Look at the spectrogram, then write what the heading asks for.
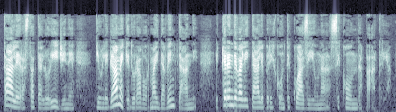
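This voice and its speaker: Bright-voiced woman reading dramatically. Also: low voice, animated, moderate pace, gravelly. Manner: dramatic, shifting between hushed near-whispers and raised emphatic passages. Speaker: reader. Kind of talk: audiobook reading of a historical memoir.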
